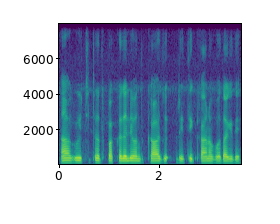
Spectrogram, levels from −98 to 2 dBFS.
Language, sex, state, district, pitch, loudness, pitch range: Kannada, male, Karnataka, Koppal, 120 Hz, -19 LUFS, 115-125 Hz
